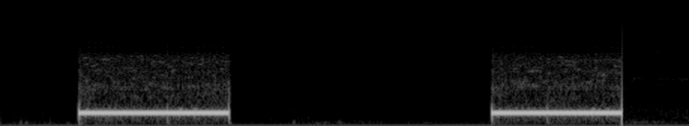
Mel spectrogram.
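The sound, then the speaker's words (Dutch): A telephone ringback tone sounds while a call is placed, two steady, even-pitched tones of about a second each separated by a silent pause. “We gaan hem bellen.”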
